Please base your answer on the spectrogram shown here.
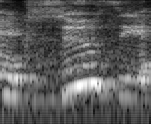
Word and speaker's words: exousia: word it's the word exousia exousia actually it's the correct pronunciation people call it exousia it's extrucia that greek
